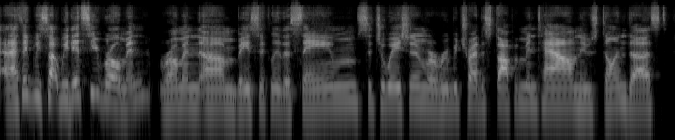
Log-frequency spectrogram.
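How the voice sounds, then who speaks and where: A woman hosting a casual review, talking in an animated, rambling way as she thinks aloud. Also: lowish voice. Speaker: host of an anime review channel. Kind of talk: casual review chat to camera.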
